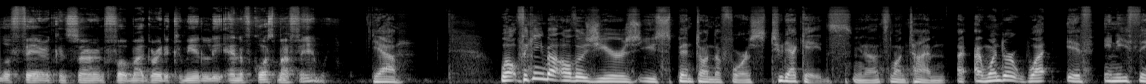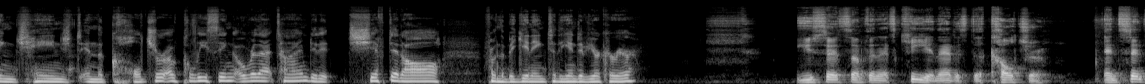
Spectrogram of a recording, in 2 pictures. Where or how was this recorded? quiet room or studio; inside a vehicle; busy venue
quiet room or studio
